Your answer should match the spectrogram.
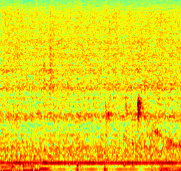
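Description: Tomato paste scooped into a hot pan, giving a steady, low sizzle that runs evenly throughout with only small shifts, close and moderately loud, no voices.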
